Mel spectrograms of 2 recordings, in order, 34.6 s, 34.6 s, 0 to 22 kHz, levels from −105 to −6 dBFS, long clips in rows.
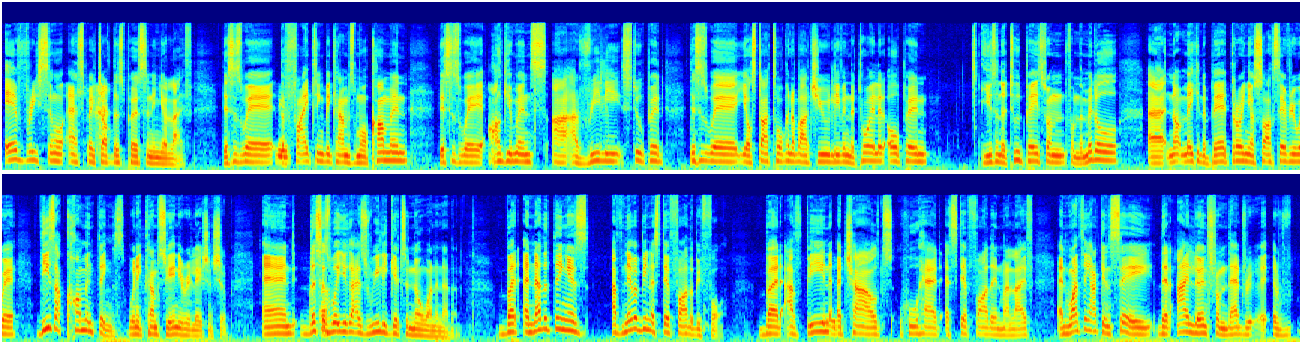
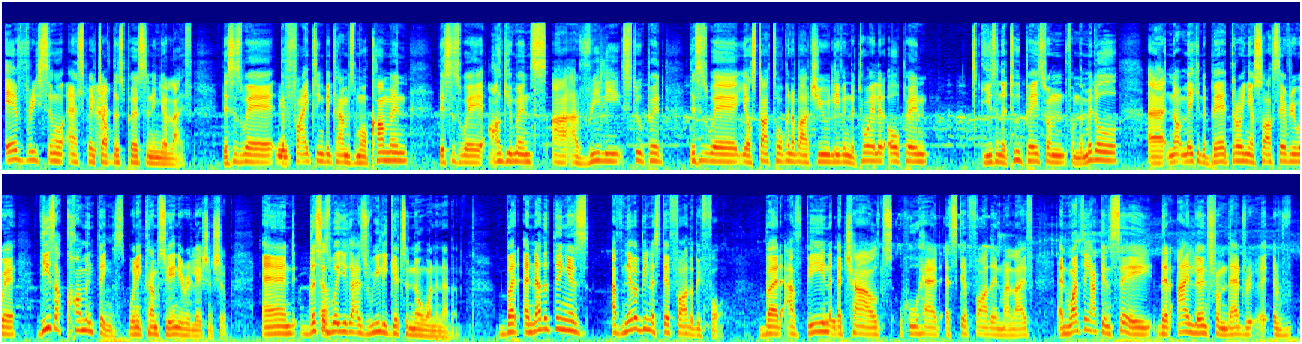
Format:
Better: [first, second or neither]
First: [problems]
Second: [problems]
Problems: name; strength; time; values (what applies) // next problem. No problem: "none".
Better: first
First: none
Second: animal sounds; faint; throughout; 25 dB below the speech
